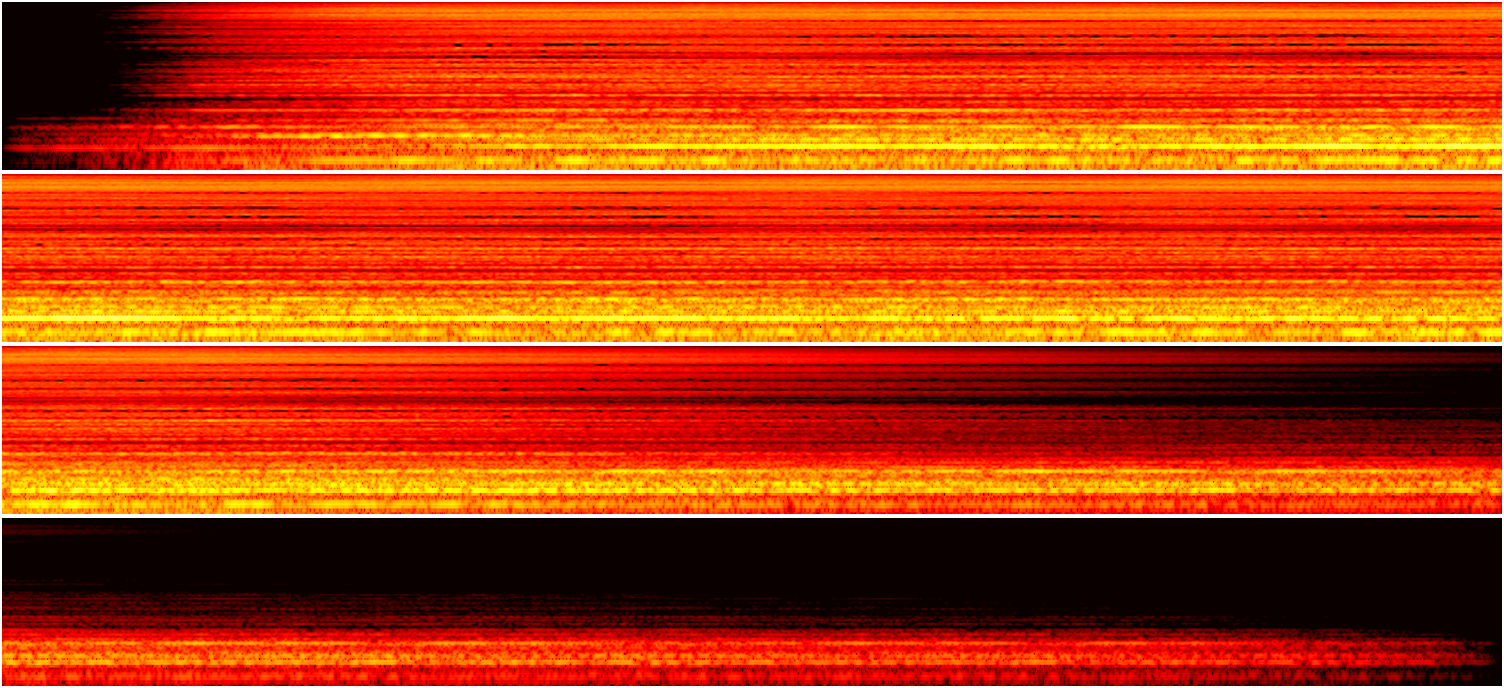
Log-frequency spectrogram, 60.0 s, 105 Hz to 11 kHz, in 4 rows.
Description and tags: LAYERS 021 - N-Dimensional Parallel Space-38
LAYERS 021 - N-Dimensional Parallel Space is an extensive multisample packages where all the keys of the keyboard were sampled totalling 128 samples. Also normalisation was applied to each sample. I layered the following: a pad from NI Absynth, a high frequency resonance from NI FM8, a soundscape from NI Kontakt and a synth from Camel Alchemy. All sounds were self created and convoluted in several way (separately and mixed down). The result is a cinematic soundscape from out space. Very suitable for soundtracks or installations.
